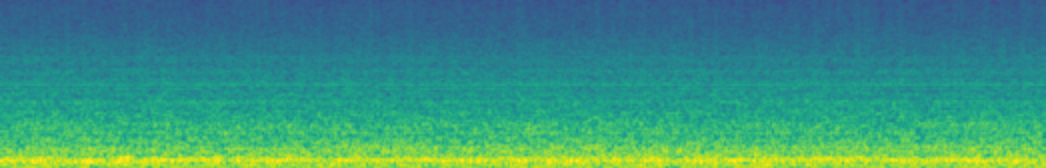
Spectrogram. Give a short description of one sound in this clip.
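Jet engines drone with a steady, low rumble.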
